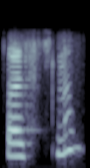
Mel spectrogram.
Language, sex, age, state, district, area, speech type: Hindi, female, 60+, Madhya Pradesh, Bhopal, urban, conversation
